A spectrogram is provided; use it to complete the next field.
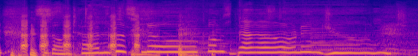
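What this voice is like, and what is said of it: Singing in falsetto. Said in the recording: “that was a beautiful falsetto.”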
